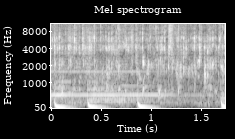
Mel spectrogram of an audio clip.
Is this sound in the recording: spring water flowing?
yes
